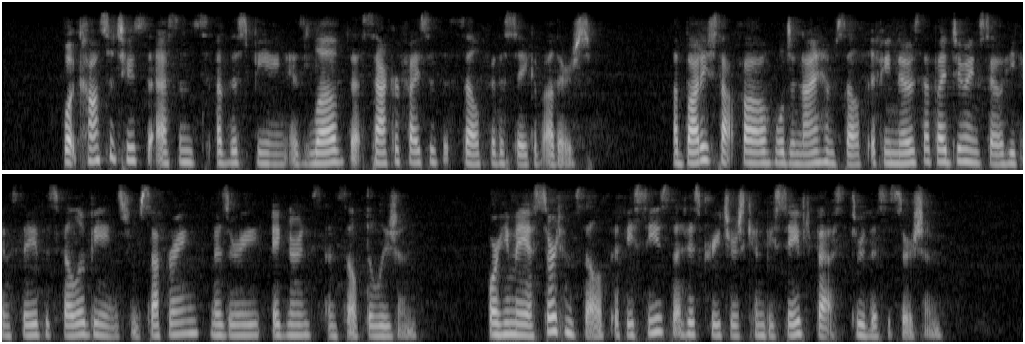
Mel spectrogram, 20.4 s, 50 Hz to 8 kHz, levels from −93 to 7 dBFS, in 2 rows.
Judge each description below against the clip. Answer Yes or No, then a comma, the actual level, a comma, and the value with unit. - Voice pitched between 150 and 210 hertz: Yes, medium, 185 Hz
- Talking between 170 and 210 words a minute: Yes, average, 180 wpm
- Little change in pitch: Yes, narrow, 1.9 semitones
